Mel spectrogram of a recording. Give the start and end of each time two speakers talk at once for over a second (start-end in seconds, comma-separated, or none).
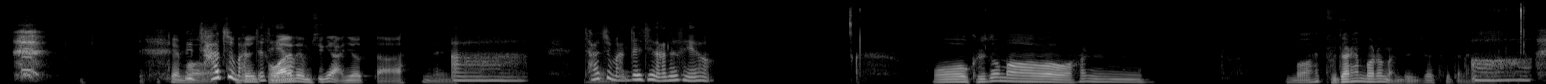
1.8-3.0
